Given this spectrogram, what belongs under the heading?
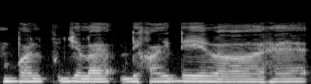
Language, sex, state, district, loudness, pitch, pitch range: Hindi, female, Uttar Pradesh, Shamli, -14 LUFS, 130 Hz, 125-135 Hz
